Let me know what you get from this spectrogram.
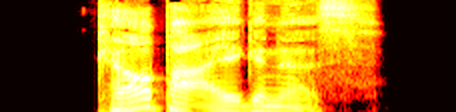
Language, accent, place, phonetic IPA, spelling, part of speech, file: German, Germany, Berlin, [ˈkœʁpɐˌʔaɪ̯ɡənəs], körpereigenes, adjective, De-körpereigenes.ogg
- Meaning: strong/mixed nominative/accusative neuter singular of körpereigen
